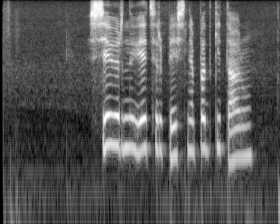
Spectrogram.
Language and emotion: Russian, positive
